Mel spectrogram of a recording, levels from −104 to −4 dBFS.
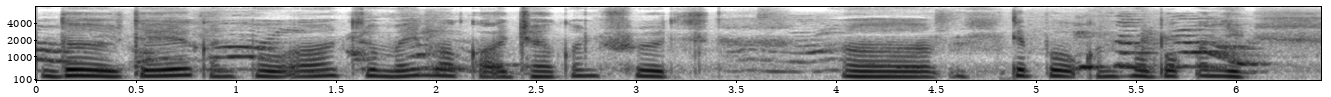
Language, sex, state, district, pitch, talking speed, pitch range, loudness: Mizo, female, Mizoram, Aizawl, 230 Hz, 170 wpm, 210-245 Hz, -18 LUFS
